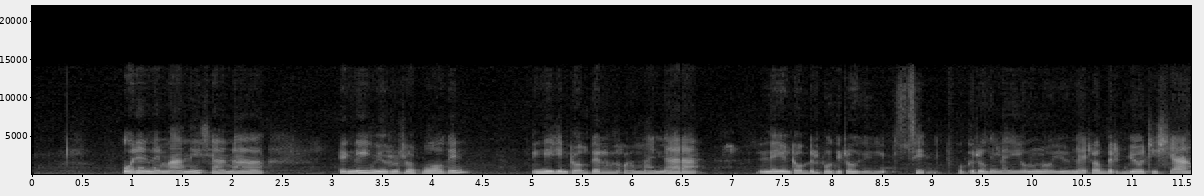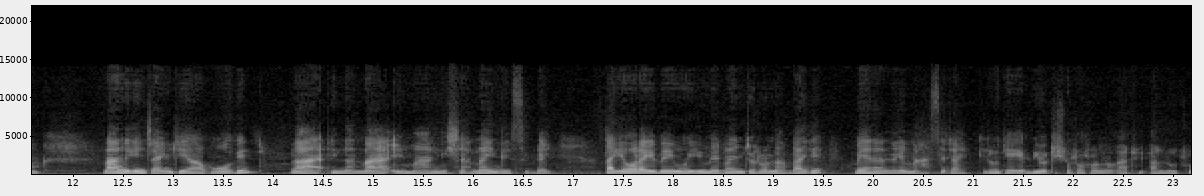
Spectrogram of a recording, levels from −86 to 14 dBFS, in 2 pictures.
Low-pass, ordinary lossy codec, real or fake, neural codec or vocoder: 14.4 kHz; MP3, 96 kbps; fake; codec, 32 kHz, 1.9 kbps, SNAC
